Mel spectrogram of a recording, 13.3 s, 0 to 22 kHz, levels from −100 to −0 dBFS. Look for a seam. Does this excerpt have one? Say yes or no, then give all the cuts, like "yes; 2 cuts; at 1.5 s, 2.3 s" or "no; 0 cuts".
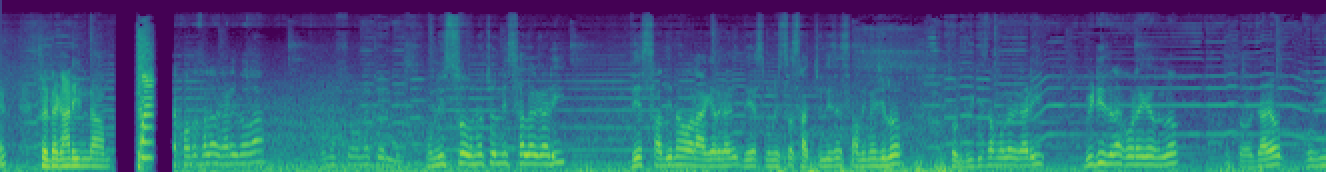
yes; 1 cut; at 1.8 s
